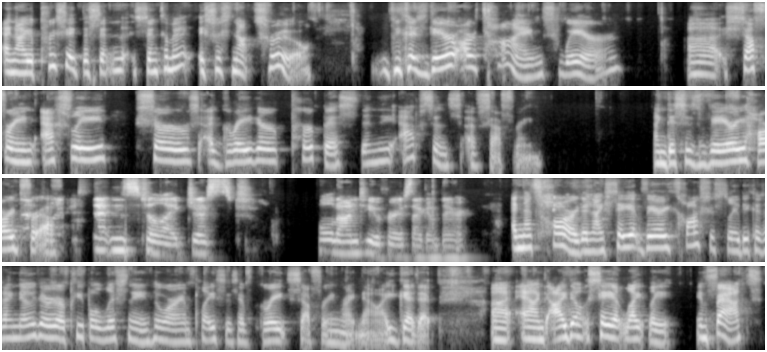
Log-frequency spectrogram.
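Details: Lisp in an adult woman after losing her tongue (glossectomy); she describes the lisp as very obvious to herself and others.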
